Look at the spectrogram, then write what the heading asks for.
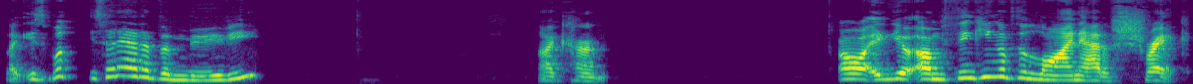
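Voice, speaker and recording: A woman's voice: fairly low pitch, fairly bright tone. A middle-aged woman giving a casual psychic card reading, thinking aloud in a rambling, intuitive way. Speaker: card reader.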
